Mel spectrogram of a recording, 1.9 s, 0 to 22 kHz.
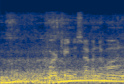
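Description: A Doug Rippie Motorsports LT1 Corvette engine idles with a steady, deep, close rumble while someone talks over it.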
